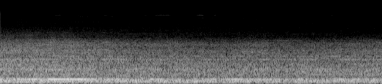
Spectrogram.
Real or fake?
real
